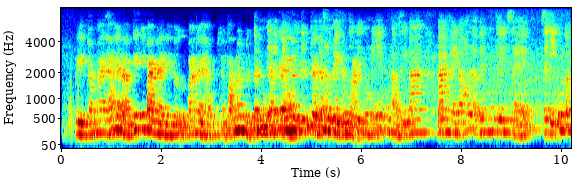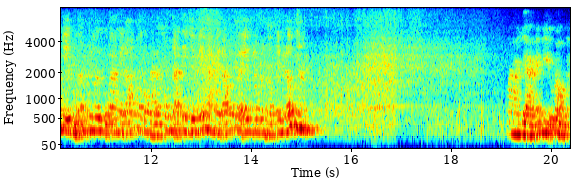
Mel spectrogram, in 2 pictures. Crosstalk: present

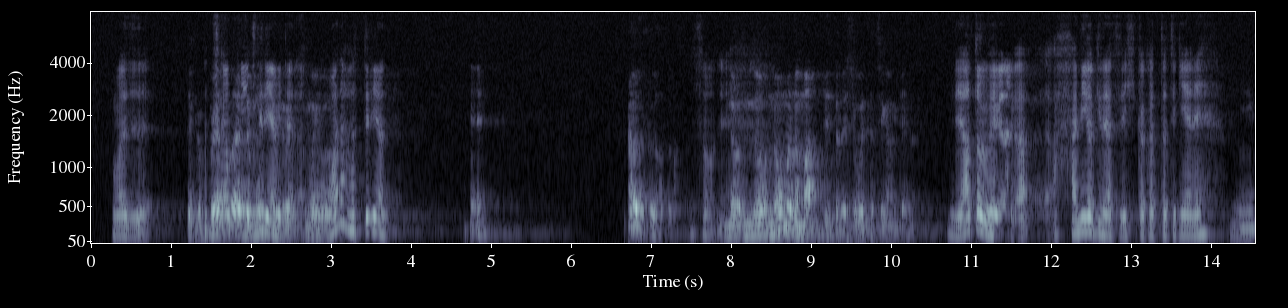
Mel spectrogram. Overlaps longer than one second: present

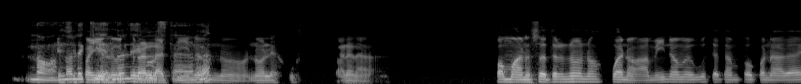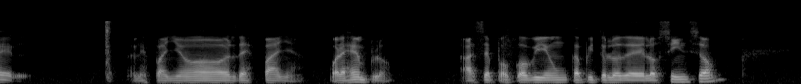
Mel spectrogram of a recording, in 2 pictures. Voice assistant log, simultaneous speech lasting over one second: present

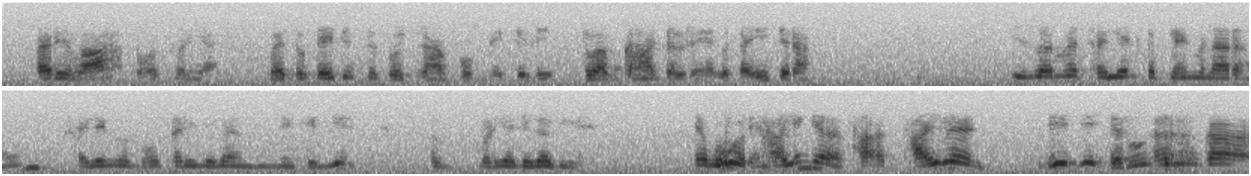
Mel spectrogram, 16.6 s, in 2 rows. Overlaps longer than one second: none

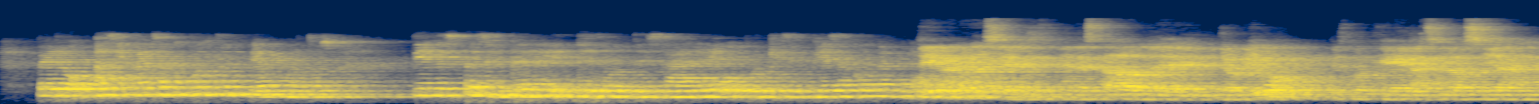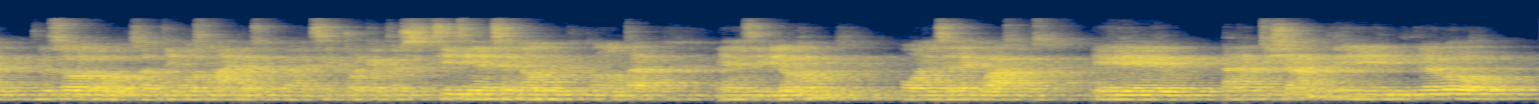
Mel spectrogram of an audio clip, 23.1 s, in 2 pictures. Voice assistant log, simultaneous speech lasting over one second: none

